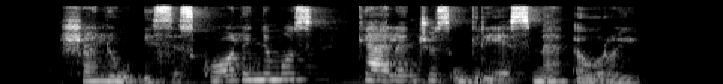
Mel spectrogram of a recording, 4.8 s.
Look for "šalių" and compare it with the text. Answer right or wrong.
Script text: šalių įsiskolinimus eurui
right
